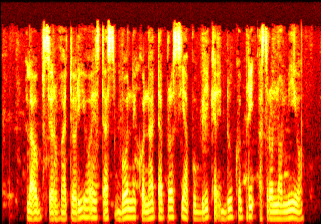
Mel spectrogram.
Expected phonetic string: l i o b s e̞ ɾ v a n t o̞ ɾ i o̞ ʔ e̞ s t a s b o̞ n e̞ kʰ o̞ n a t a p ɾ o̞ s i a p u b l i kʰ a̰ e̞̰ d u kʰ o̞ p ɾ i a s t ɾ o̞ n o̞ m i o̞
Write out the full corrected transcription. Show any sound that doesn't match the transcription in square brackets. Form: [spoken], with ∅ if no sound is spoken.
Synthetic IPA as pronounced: l [a] o b s e̞ ɾ v a [∅] t o̞ ɾ i o̞ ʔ e̞ s t a s b o̞ n e̞ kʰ o̞ n a t a p ɾ o̞ s i a p u b l i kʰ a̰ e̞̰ d u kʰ o̞ p ɾ i a s t ɾ o̞ n o̞ m i o̞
